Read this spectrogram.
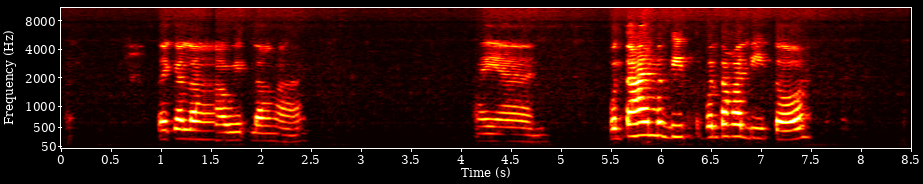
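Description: A young woman sings in short phrases close to a microphone.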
